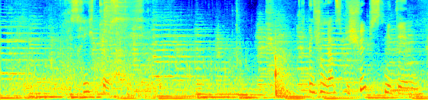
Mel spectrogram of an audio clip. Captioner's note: speaking foreign language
